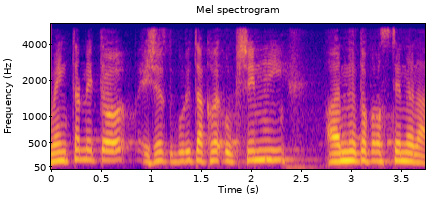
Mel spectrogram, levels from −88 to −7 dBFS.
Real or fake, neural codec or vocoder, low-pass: fake; codec, 16 kHz, 0.5 kbps, X-Codec, HuBERT features, trained on general audio; 5.4 kHz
